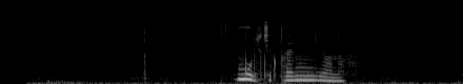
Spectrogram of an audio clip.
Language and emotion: Russian, neutral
